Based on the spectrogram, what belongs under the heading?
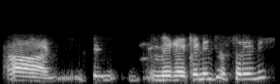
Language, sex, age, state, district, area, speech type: Telugu, male, 30-45, Telangana, Nagarkurnool, urban, conversation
